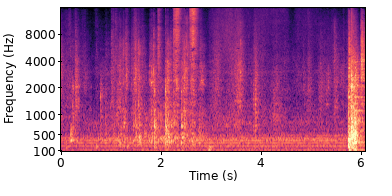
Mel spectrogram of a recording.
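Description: Kitchen handling sounds: light clicks and rustles as groceries and containers are moved about on a countertop, with one louder knock of something set down near the end, over a faint steady hum.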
